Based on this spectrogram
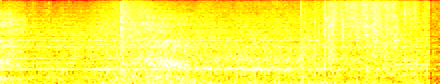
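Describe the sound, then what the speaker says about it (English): Fireworks going off in an Avatar: The Last Airbender episode: a dense, sustained rumble of booms and crackling bursts that runs loud and steady throughout, with a sharp burst near the start. "Nice touch setting off the fireworks."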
